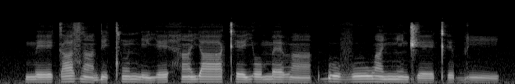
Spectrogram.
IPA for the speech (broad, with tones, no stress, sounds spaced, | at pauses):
m eː˨ ɡ a˦ z ã˨ ɗ i˨ tʰ ũ˦ n i˨ j e˦ h ã˦ j aː˦ kʰ e˦ j o˦ m ɛ˦ β ã˦ | ɓ u˦˨ v uː˦ w ã˦ ɲ ĩ˦ d͡ʒ eː˨ kʰ ɪ˦ b iː˦˨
